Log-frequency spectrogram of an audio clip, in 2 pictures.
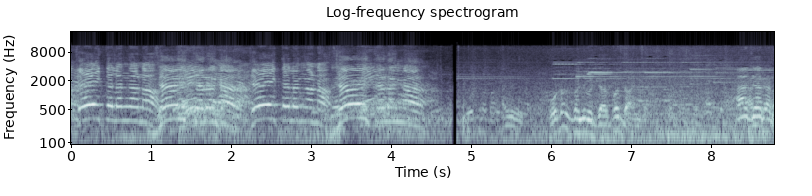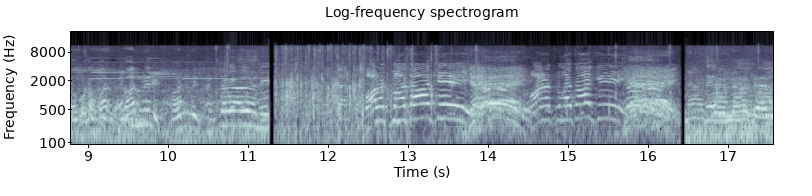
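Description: A man shouts slogans loudly.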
